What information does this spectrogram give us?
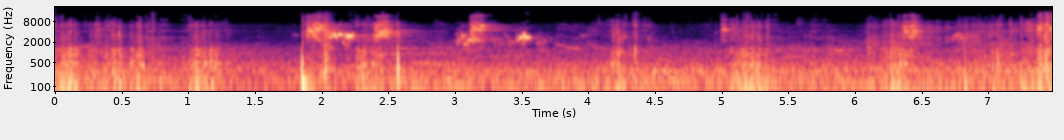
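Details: Budgerigar chirps come as bright, quick, scattered tweets over a low background rumble. Occasional sharp knocks sound between the notes.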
